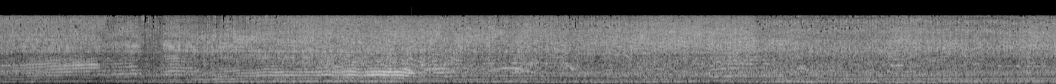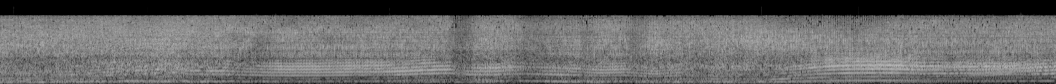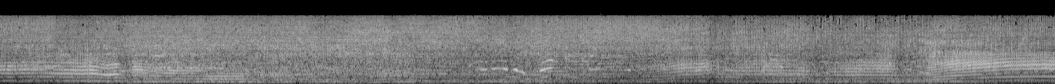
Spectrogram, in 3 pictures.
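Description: Demolition-derby compact cars' engines revving hard, rising and falling in pitch again and again, over a steady wash of crowd noise from the grandstand.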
